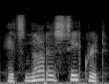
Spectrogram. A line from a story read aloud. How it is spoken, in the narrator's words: she cried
